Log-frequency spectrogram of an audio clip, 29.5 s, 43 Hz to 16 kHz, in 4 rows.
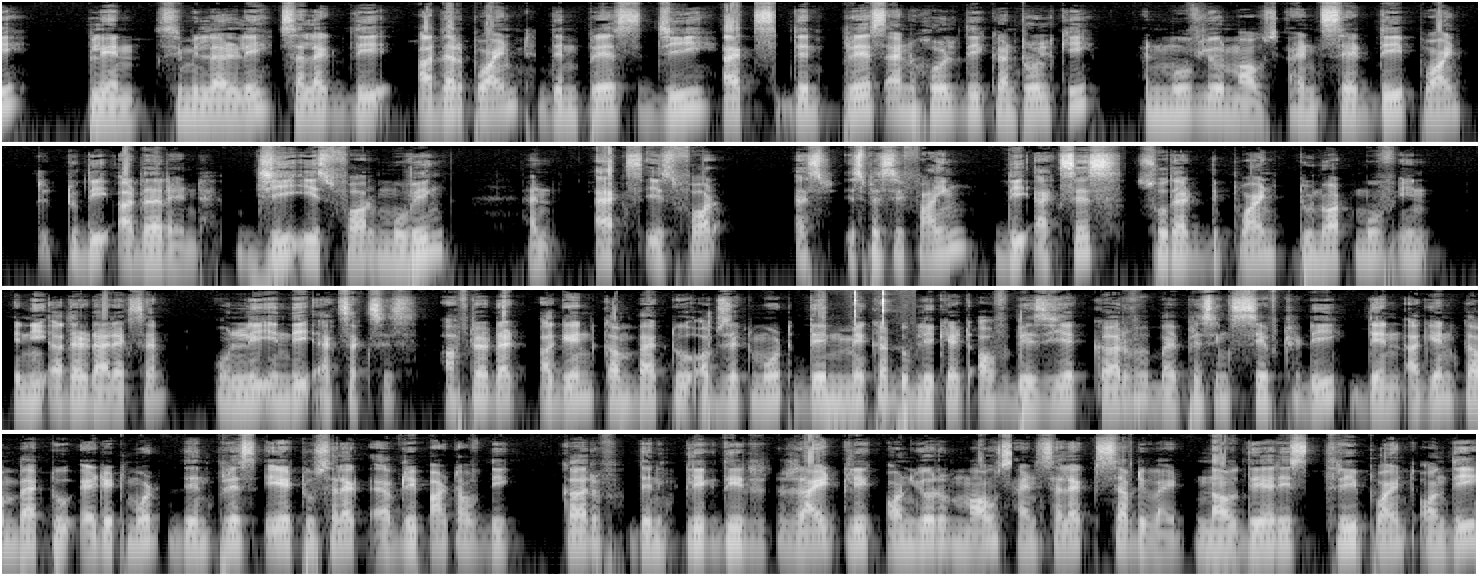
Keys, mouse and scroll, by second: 2.5 click, 3.6 g, 17.1 click, 18.0 Tab, 18.6 shift+d, 20.5 Tab, 23.0 a, 24.0-26.4 right drag, 26.4 click, 27.2 click, 27.6-28.0 scroll down 3, 28.0-29.5 scroll up 1.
